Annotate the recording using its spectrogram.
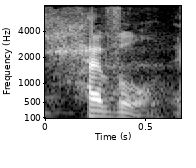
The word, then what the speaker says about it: hevel: The Hebrew word is hevel. It's H-E-B-E-L, but it's pronounced hevel, H-E-B-E-L, hevel.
